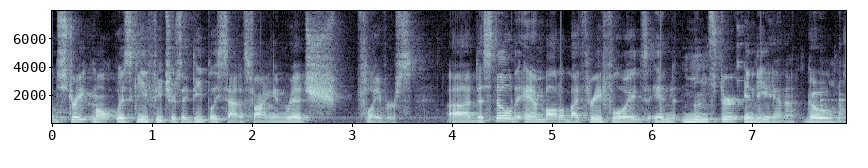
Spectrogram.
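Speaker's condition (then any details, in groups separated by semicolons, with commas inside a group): No condition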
